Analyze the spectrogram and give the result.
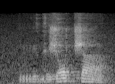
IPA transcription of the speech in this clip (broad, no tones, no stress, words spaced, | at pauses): rʲɵɡɪʒɔ t͡ʃa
